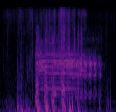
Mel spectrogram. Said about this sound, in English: Now I just need to kill that other sheep that dyed it red.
